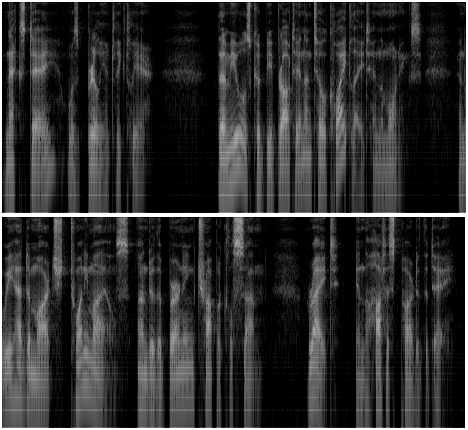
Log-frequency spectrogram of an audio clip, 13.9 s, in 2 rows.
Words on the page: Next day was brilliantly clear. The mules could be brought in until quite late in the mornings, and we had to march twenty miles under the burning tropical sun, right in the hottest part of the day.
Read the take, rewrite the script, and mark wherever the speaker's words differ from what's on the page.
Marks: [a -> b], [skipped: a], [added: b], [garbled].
Next day was brilliantly clear. The mules could be brought in until quite late in the mornings, and we had to march twenty miles under the burning tropical sun, right in the hottest part of the day.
